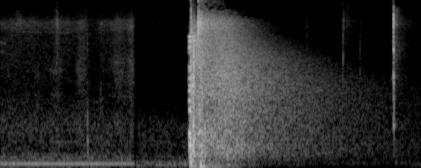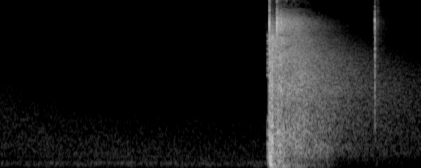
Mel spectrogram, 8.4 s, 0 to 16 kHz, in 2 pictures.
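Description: Two sharp, loud rifle shots about five seconds apart from a Pioneer Arms 5.56 rifle firing PMC X-Tac 62 grain M855 at an outdoor range, each cracking and then echoing away, with a faint metallic click after each.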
